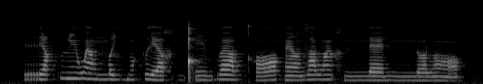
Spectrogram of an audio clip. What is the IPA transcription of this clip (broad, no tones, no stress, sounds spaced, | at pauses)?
r i q ʎ ĩ w ɛ̃ lˠ m ɒ ʎ b ĩ q lʲ ɜ χ ǃʼ ĩ b ɜ lˠ kʰ ɔ | ɛ̃ zˤ ɛ lˠ ĩ χ nː ɛ nː ʊ lˠ ɔ̃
